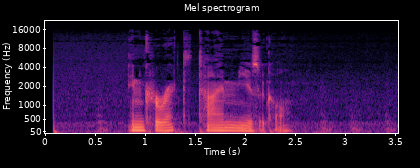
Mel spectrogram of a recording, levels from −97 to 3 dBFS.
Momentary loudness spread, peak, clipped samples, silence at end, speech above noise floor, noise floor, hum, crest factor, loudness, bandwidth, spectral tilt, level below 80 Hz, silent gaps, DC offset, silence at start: 14 LU; -8 dBFS; under 0.1%; 0.1 s; 26 dB; -54 dBFS; none; 22 dB; -29 LUFS; 15 kHz; -6 dB/octave; -50 dBFS; none; under 0.1%; 0.1 s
